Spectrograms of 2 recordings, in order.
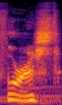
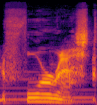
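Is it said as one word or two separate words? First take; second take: one word; two words. First: It is said as one single word. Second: It is said as two separate words. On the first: The speaker calls it wrong. "not Forest" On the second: The speaker calls it right. "that's right, For Rest"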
